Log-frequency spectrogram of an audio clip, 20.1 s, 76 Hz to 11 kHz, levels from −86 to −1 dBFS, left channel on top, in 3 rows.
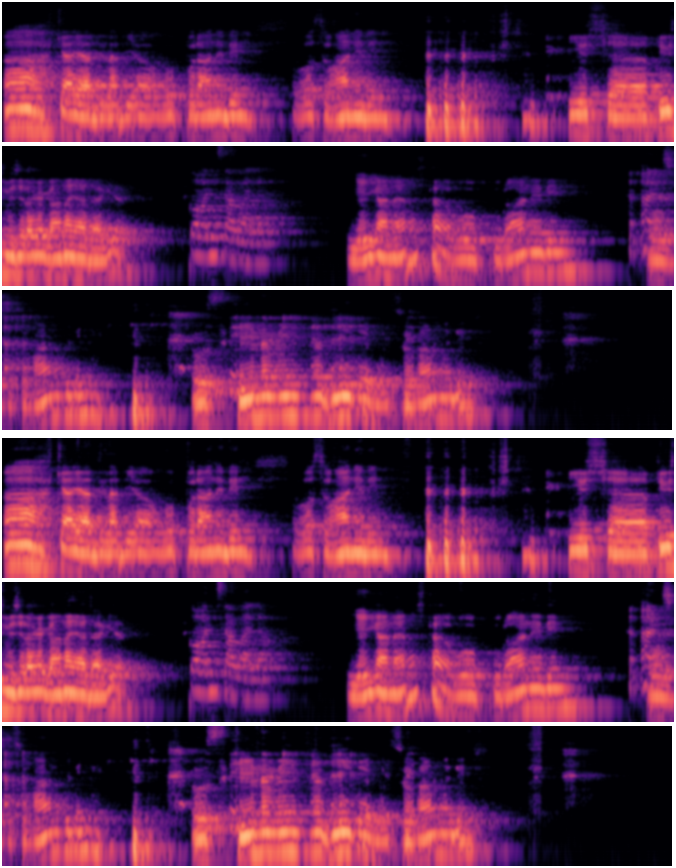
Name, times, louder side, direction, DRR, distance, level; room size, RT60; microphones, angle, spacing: voice 1, 0.0-2.5 2.9-3.9 4.2-4.7 5.2-5.3 5.7-8.0 10.2-12.5 13.2-14.4 14.7-14.8 15.3-15.5 15.8-18.2, right 2 dB, 70° right, 7 dB, 1.6 m, -25 dB
voice 2, 8.6-9.4 13.0-13.7 15.1-16.9 19.0-19.2, right 2 dB, 40° right, 2 dB, 3.4 m, -40 dB
22.0 x 21.0 x 7.6 m, 0.93 s
head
